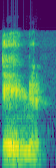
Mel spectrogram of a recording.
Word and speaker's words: Ng: even different to spell it's actually n g Gregory ing n g um he's got a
